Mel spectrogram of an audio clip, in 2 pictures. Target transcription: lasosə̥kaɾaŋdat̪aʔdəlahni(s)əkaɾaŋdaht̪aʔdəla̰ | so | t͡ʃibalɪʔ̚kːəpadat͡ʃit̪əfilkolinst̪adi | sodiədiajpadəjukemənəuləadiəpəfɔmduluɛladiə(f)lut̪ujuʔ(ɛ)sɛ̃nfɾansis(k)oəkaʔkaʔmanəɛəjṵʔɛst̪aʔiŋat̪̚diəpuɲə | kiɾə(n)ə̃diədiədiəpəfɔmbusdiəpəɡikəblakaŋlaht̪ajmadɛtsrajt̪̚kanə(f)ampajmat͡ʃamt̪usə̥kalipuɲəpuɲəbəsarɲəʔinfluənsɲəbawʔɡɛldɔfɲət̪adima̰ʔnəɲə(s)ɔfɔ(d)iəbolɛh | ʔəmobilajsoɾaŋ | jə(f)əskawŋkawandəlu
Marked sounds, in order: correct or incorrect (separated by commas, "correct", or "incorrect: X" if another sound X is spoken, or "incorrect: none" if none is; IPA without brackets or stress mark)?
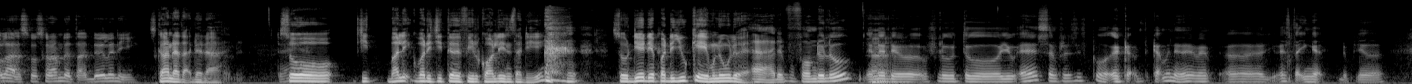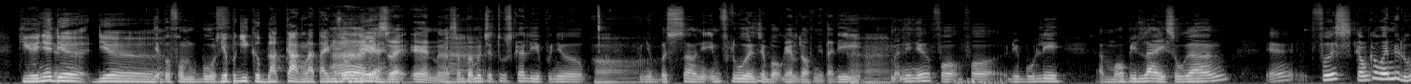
correct, correct, correct, correct, incorrect: ɲ, incorrect: s, incorrect: f, correct, correct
